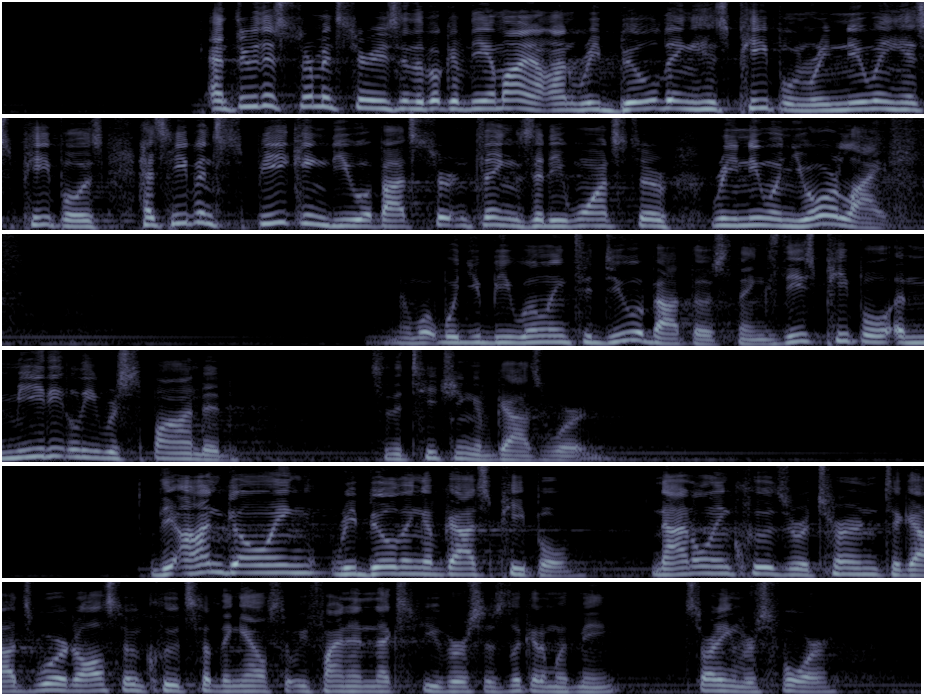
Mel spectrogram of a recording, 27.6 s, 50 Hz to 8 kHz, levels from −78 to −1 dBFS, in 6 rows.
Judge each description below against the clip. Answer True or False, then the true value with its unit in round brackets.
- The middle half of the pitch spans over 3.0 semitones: True (5.5 semitones)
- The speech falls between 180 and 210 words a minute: True (200 wpm)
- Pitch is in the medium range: True (155 Hz)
